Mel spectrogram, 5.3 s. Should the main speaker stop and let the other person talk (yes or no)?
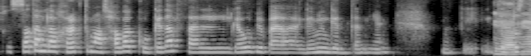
yes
